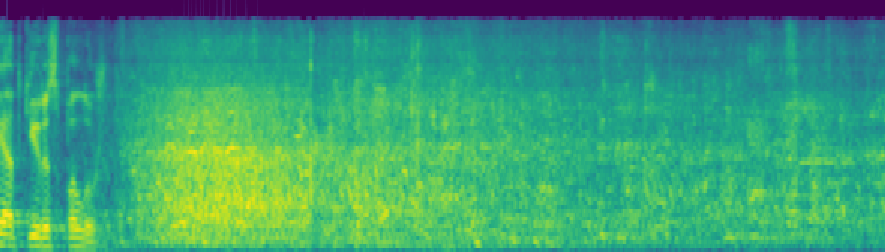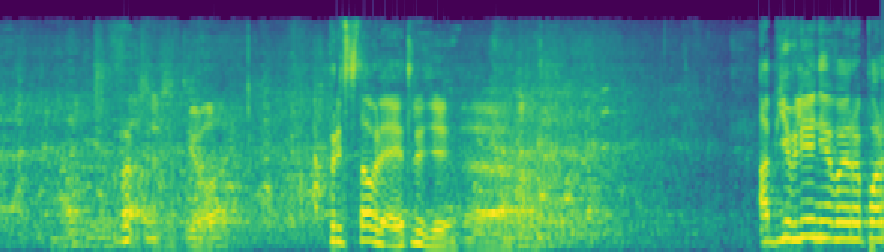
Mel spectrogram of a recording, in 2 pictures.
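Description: A large audience laughs and applauds in a big hall.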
